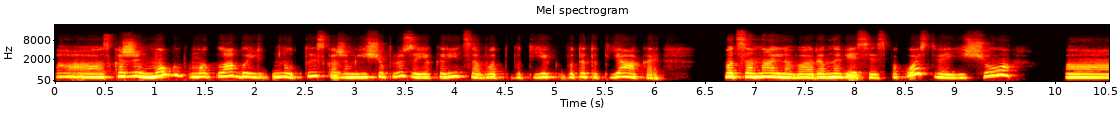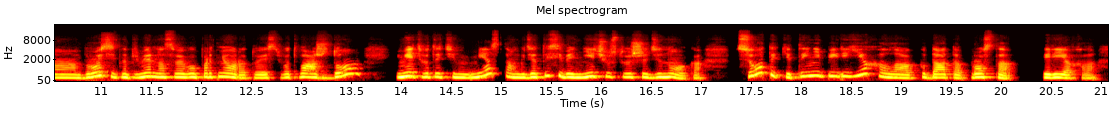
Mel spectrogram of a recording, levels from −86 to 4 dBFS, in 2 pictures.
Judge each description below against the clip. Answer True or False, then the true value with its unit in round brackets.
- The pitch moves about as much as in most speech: True (3.2 semitones)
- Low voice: False (210 Hz)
